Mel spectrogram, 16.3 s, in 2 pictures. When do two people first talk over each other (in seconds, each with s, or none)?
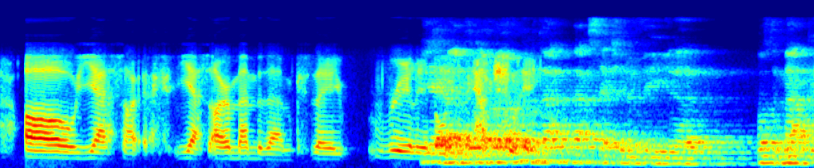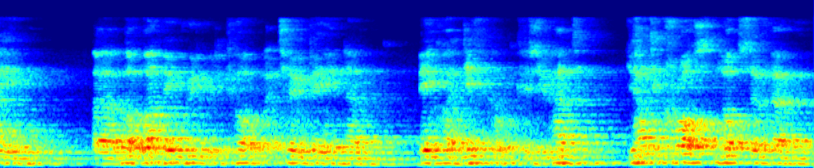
4.2 s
